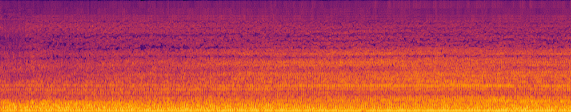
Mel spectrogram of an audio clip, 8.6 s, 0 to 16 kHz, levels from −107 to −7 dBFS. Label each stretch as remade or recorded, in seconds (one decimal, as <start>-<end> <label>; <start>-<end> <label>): 0.0-8.6 remade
